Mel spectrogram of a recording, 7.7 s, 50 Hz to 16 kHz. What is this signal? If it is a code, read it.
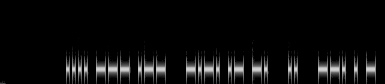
Morse code, heard as a keyed tone, about 20 wpm, 700 Hz. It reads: HOW CAN I GET
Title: Sentences from Top 1000 Words - Review Part 3 - 20wpm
